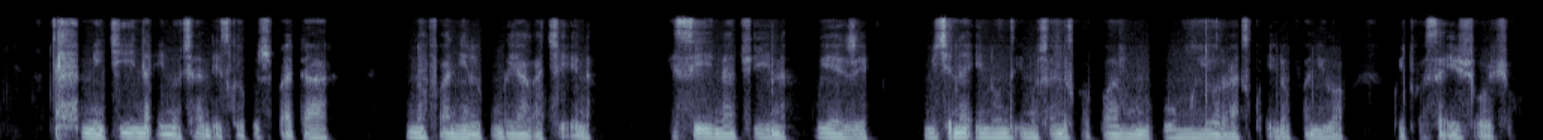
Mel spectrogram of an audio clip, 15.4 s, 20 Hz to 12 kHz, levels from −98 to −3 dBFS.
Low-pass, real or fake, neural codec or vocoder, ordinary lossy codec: 7.2 kHz; real; none; Opus, 64 kbps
